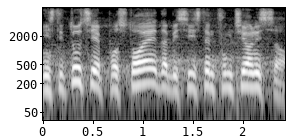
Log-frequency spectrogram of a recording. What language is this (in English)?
Serbian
